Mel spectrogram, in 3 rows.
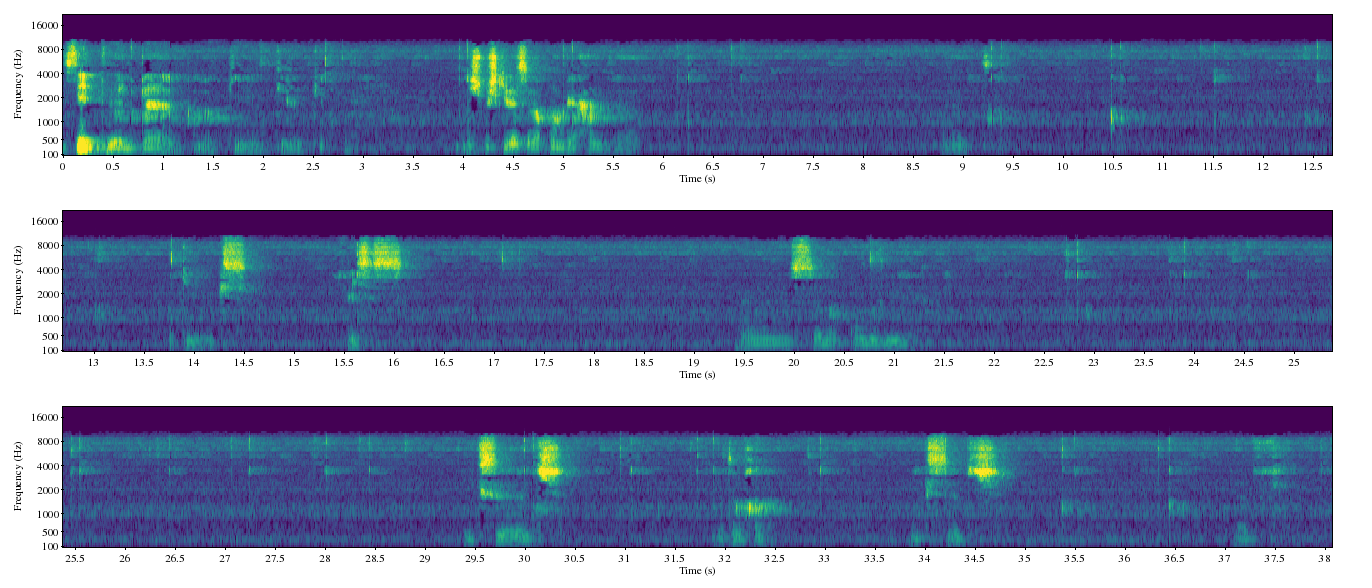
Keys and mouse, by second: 1.0 Tab, 2.1 middle click, 4.1-8.6 right drag, 8.6 z, 9.6-13.1 right drag, 13.1 middle click, 13.2 click, 13.2 right click, 13.4 middle click, 14.5 x, 16.8 click, 16.8 right click, 16.8 z, 17.2 middle click, 22.8-24.5 drag, 23.9-26.2 right drag, 25.6-27.2 drag, 26.4 right click, 27.1 middle click, 27.2-30.1 right drag, 29.4 x, 30.1-31.1 middle drag, 31.1-34.6 right drag, 33.8 x, 35.6-38.0 right drag, 37.4 f.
